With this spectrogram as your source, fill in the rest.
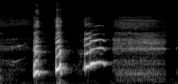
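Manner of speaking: high, loud peals of laughter; helpless laughter. Real, not acted. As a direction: keep cracking up, high and loud. Laughing at the fabric.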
